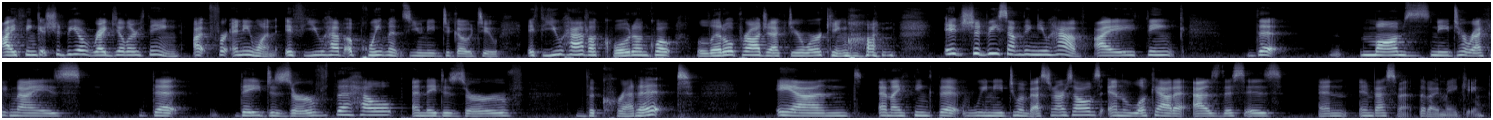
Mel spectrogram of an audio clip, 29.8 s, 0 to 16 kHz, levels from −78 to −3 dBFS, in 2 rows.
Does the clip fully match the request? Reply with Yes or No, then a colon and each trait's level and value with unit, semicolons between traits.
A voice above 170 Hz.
Yes: high, 190 Hz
